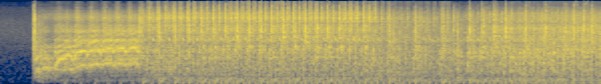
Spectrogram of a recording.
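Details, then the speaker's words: Used lawnmower engine fitted to old Ariens walk-behind mower, started at about half throttle with full choke: catches, even quick single-cylinder putter with no misses or knocks; runs well. "It ran good. That sounded really good. Excellent."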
